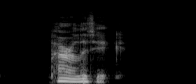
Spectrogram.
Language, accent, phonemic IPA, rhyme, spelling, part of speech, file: English, Australia, /ˌpæɹəˈlɪtɪk/, -ɪtɪk, paralytic, noun / adjective, En-au-paralytic.ogg
- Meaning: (noun) 1. Someone suffering from paralysis 2. A drug that produces paralysis; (adjective) 1. Affected by paralysis; paralysed 2. Pertaining to paralysis 3. Very drunk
